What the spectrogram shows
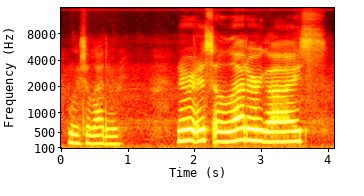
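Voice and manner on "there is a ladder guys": loud excited call. Real, not acted. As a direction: announce it loudly. Loud happy find.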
